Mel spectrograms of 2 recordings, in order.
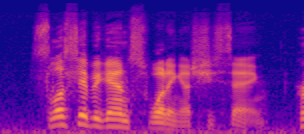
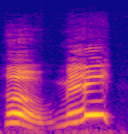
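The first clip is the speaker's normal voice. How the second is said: high, loud startled squeak; nervous; 11 semitones higher, 16 dB louder than usual. Acted. The prince caught in the spotlight, high nervous yelp. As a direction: yelp it in sudden panic. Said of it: "the suddenly very nervous prince asks".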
